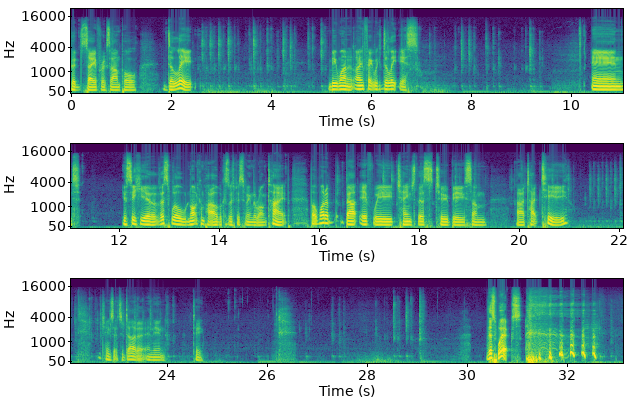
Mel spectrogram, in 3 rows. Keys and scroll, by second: 0.7 ctrl+c, 2.6 ctrl+shift+Left, 2.7 ctrl+shift+Left, 2.9 ctrl+shift+Left, 3.9 ctrl+shift+Left, 3.9 ctrl+v, 4.2 Up, 4.3 Up, 4.7 Down, 4.9 Up, 5.6 Down, 5.8 Down, 6.2 Right, 6.6 Delete, 6.8 Delete, 7.8 Right, 9.2 ctrl+/, 12.8 Down, 13.0 ctrl+/, 13.5 ctrl+s, 18.1 Left, 18.1 ,, 18.1 >, 18.7 BackSpace, 19.1 t, 20.6 Left, 20.6 Right, 20.6 <, 20.9 Right, 21.5 shift+Right, 21.7 shift+Right, 21.9-24.4 typing, 28.5 ctrl+l, 28.7 Up, 29.0 Return, 32.7 ctrl+`.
